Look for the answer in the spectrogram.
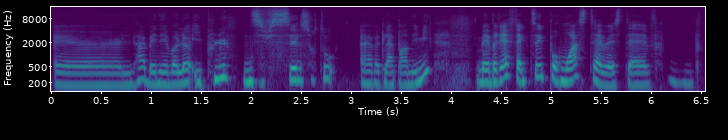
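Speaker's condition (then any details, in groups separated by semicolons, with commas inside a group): Stuttering; meditation practice for some years, found helpful; repeated sounds, repeated words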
